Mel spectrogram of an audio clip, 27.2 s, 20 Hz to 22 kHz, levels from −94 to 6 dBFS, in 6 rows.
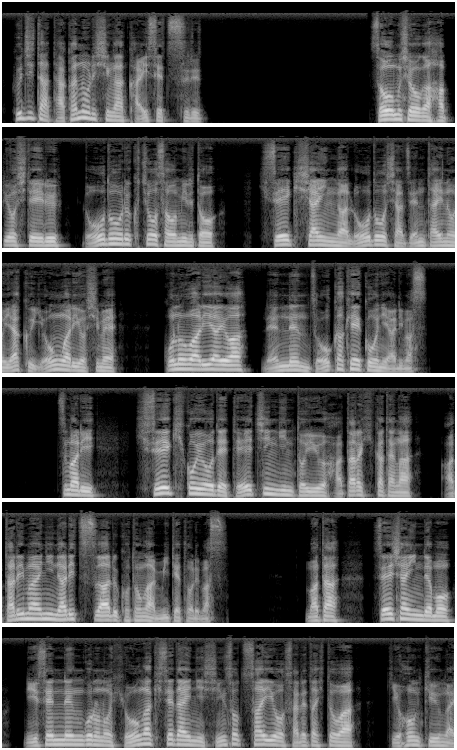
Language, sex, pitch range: Japanese, male, 110-145 Hz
